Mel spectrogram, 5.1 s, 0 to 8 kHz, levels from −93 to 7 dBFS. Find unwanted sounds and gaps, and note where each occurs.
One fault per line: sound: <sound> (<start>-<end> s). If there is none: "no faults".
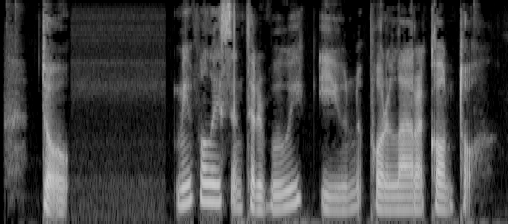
no faults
